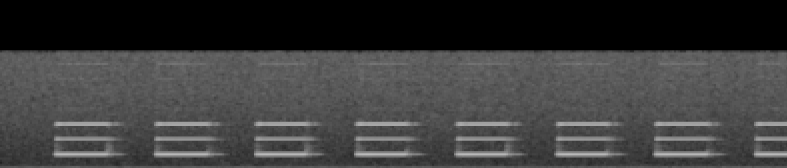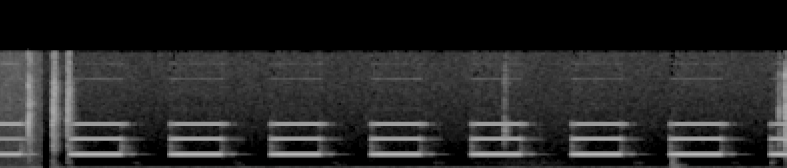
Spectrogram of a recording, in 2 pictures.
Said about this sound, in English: let's use the timer on the oven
